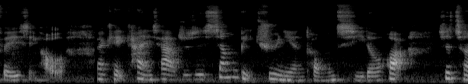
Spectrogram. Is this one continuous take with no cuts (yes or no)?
no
